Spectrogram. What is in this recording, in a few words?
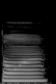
"duann2", Taiwanese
